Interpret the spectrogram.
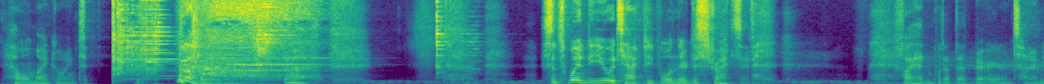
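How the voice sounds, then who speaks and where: A man's voice: mid-range voice, vocal fry. Man voicing an imperious demon king, wildly swooping delivery. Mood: irritated. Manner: theatrical, brooding, swinging between murmurs and outbursts. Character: imperious, obsessive male demon king, easily exasperated villain. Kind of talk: dramatic fantasy audio roleplay.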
